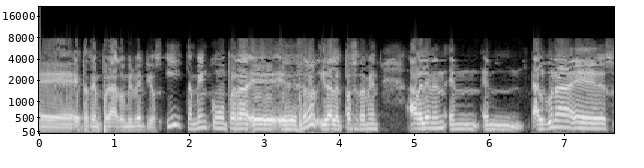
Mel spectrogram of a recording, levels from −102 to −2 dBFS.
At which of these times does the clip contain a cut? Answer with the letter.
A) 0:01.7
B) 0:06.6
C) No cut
B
